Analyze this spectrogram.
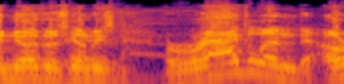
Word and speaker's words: Ragland: Do y'all pronounce it the same here in Oklahoma as we do in Texas? Ragland? It's Ragland.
